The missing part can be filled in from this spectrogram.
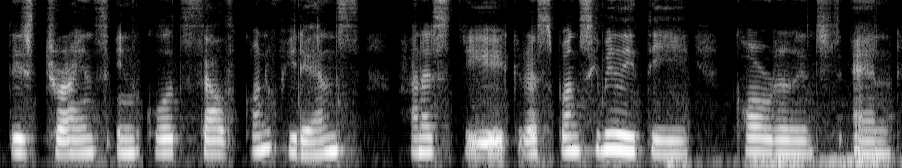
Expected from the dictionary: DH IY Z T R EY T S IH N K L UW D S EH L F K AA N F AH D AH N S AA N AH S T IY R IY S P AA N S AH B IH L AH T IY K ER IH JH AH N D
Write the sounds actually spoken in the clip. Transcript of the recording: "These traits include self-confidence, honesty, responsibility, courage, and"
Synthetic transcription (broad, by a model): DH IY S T R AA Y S IH N K L UW D S EH L F K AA N F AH D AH N S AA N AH S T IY R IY S P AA N S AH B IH L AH T IY K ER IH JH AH N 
